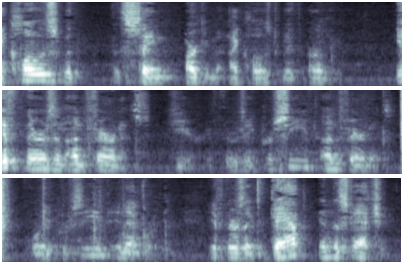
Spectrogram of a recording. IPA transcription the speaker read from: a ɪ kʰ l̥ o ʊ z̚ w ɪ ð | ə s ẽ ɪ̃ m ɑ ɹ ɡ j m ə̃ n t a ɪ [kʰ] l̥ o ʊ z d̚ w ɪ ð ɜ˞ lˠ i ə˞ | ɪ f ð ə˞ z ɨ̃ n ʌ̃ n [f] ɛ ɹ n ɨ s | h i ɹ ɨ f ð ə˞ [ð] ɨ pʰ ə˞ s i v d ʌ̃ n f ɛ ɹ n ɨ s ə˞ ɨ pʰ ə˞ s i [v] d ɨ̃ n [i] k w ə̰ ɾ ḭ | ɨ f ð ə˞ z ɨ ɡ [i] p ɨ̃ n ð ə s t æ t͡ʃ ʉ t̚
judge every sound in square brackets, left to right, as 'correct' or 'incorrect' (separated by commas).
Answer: correct, correct, incorrect, correct, incorrect, incorrect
